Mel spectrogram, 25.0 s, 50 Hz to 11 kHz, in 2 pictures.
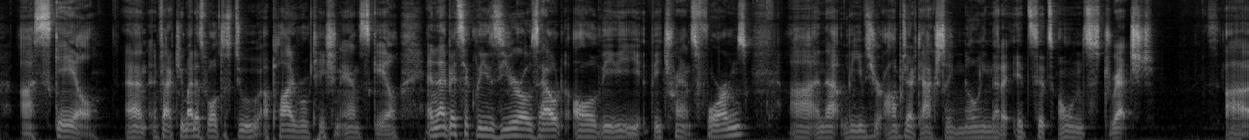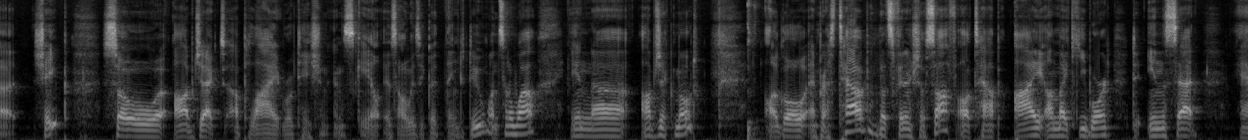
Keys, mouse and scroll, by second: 14.1-17.1 drag, 18.1 scroll up 1, 20.0 Tab, 22.6 i.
